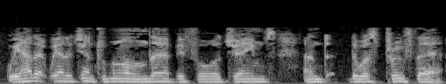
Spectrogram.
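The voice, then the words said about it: Lancashire Manchester English accent. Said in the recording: “Where on earth is that strange accent from?" It's from a place called Lancashire, and I spent my formative years in the city of Manchester ... that's where this accent is from”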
